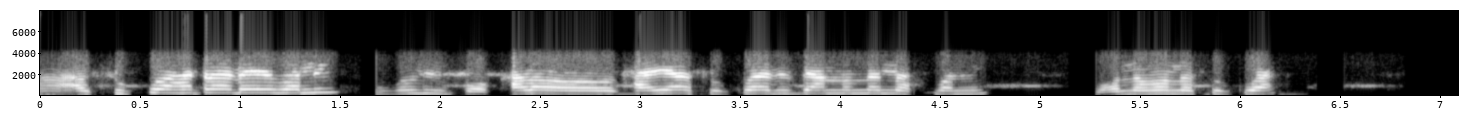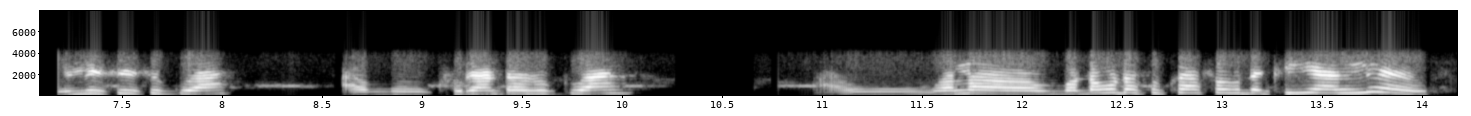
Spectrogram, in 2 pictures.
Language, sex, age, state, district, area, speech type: Odia, female, 60+, Odisha, Jagatsinghpur, rural, conversation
